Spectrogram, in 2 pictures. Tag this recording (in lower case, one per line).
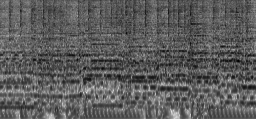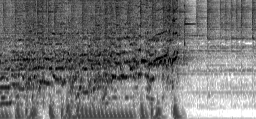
music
